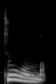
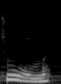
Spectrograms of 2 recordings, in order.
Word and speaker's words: Thumb: Thumb. Pronounced tomb. Okay, tomb.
